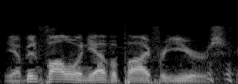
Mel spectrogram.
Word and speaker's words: Yavapai: They will play again coming up at 6 o'clock against Yavepi. I have never seen that before. – Yavapai. Spell it for me. – No, I think it's Yavapai. Yavapai.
